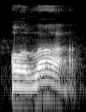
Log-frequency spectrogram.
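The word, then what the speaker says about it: olá: And there a by the end we pronounce it as a ola. As you see there is an accent or asento as in Portuguese. Just open your mouth and pull the sound of a hola.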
